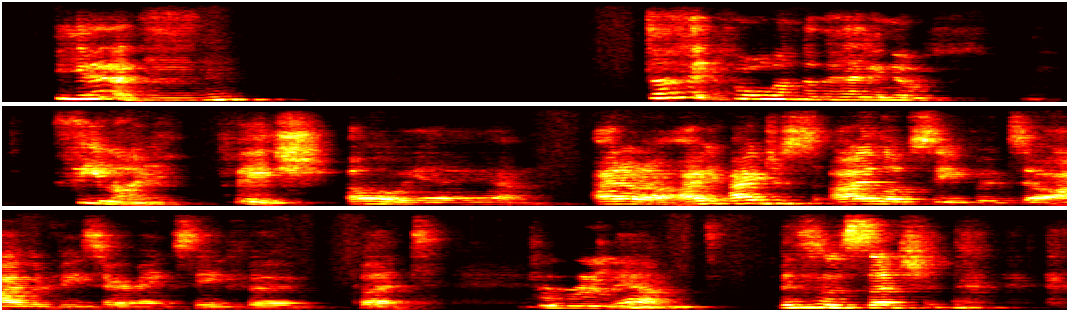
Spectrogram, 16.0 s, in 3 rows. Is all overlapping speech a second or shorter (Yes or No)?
Yes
